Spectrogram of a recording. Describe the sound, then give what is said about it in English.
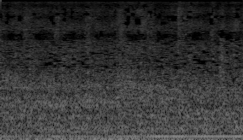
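A doggy daycare bus drives past with a steady low engine rumble that holds at an even level throughout. “This is a doggy daycare bus.”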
